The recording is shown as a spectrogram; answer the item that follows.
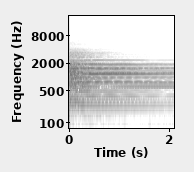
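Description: An electric guitar chord ringing out and slowly fading, with a bright, bell-like tone.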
